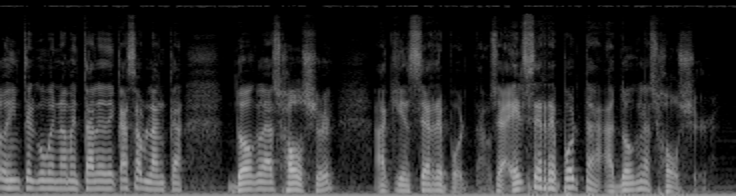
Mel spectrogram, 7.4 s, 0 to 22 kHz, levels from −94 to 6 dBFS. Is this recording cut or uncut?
uncut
